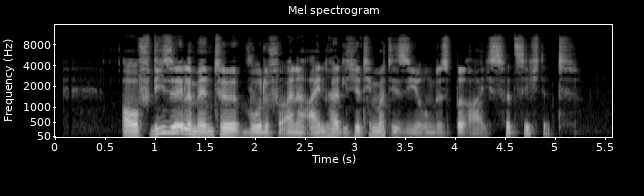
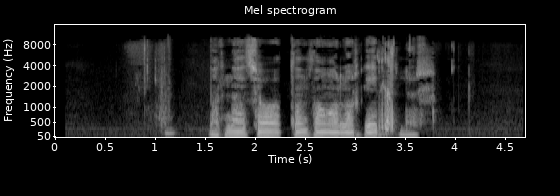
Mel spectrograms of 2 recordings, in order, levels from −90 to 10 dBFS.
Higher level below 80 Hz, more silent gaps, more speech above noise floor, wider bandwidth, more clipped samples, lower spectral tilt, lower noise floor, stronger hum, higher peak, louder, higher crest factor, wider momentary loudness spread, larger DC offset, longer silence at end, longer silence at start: second, -56 dBFS vs -50 dBFS; neither; about the same, 39 dB vs 39 dB; about the same, 11.5 kHz vs 11 kHz; neither; about the same, -5 dB/octave vs -4.5 dB/octave; about the same, -62 dBFS vs -65 dBFS; neither; about the same, -4 dBFS vs -4 dBFS; first, -23 LUFS vs -26 LUFS; second, 20 dB vs 26 dB; second, 13 LU vs 19 LU; neither; second, 0.4 s vs 0.9 s; about the same, 0.65 s vs 0.75 s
